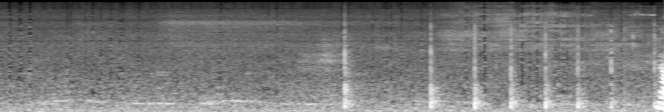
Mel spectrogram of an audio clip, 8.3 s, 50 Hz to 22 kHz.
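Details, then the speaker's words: Manual blood pressure cuff inflation during a kinesiology practical exam on a younger brother as patient: soft, rhythmic hand-bulb squeezes while the radial pulse is palpated. Palpated systolic value was 135 mmHg. "so now i will start to inflate the cuff and take his radial pulse at the same time you ready henry"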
